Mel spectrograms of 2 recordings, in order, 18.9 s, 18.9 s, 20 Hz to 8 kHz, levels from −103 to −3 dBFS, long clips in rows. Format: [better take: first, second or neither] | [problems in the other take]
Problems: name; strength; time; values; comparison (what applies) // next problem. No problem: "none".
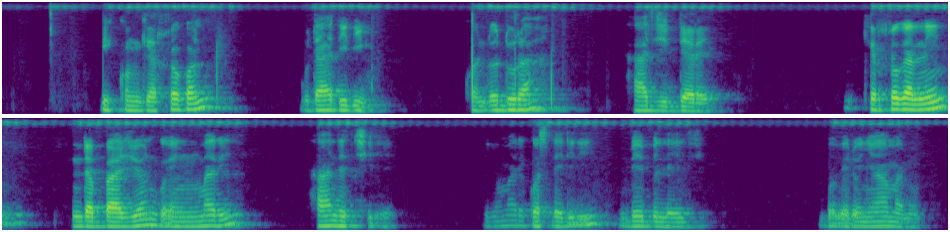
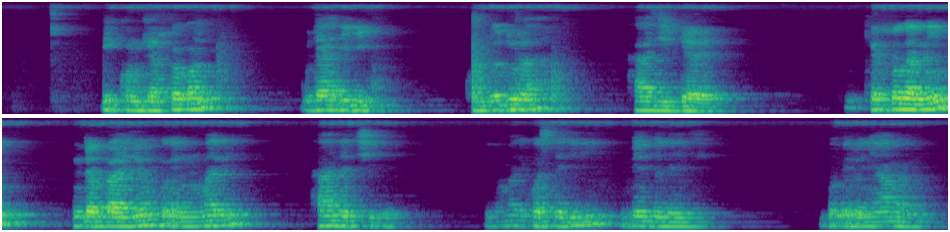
first | room echo; dies away in 0.6 s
